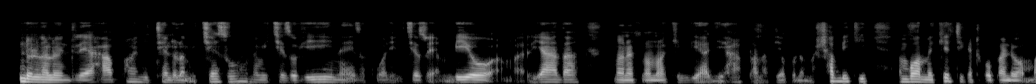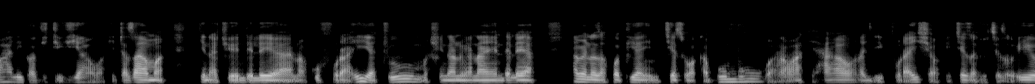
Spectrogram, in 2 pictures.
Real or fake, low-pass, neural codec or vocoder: fake; 7.2 kHz; codec, 24 kHz, 3.1 kbps, DualCodec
